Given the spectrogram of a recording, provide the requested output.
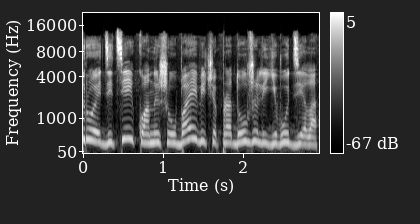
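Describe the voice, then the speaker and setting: At a moderate pace, a woman speaks with a dark, mellow tone and a fairly high pitch. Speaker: TV news reporter. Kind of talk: TV news report voice-over.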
